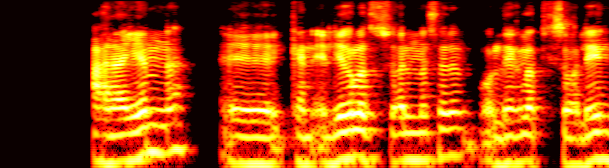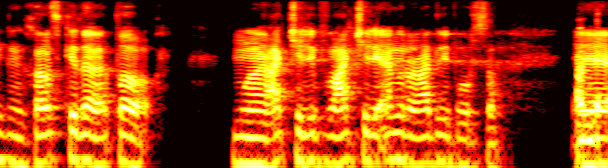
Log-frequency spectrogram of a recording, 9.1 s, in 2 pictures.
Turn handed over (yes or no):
no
